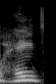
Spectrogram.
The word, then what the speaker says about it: haint: color that they call haint blue. Haint, of course, being the southern pronunciation of haunt, like their word for ghost.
